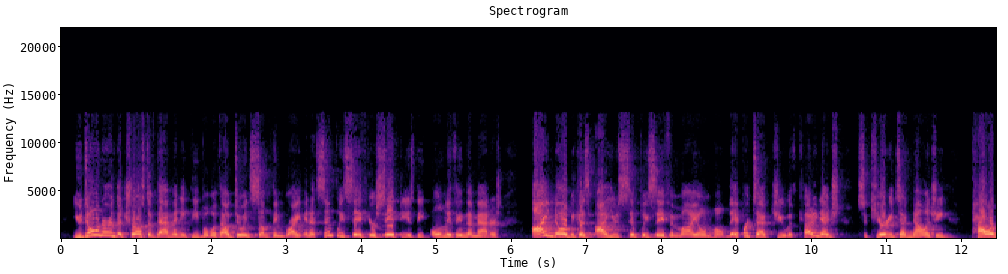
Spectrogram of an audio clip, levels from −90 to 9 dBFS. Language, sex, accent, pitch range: English, male, American, 190-235 Hz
